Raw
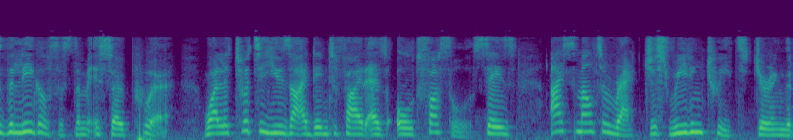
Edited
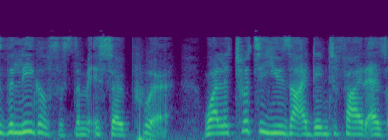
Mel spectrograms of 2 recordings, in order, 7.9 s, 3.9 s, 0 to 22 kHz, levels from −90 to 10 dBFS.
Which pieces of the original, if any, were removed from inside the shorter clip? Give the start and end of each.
none

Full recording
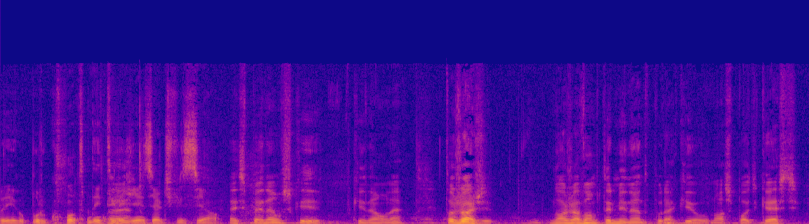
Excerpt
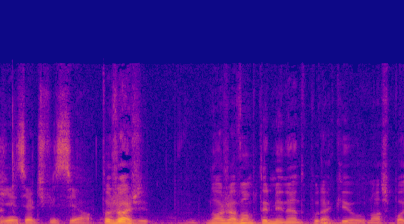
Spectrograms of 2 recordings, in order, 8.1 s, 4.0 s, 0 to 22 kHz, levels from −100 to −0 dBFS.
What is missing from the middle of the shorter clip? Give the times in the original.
2.2 s to 4.4 s

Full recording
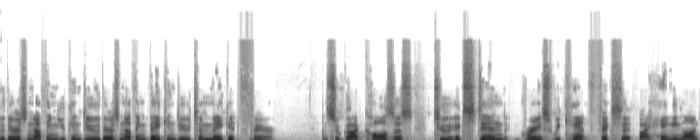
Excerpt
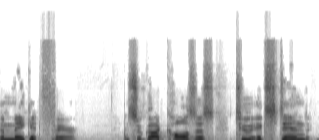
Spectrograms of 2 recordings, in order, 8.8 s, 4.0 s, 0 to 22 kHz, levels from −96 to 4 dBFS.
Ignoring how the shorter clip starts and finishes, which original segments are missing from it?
none

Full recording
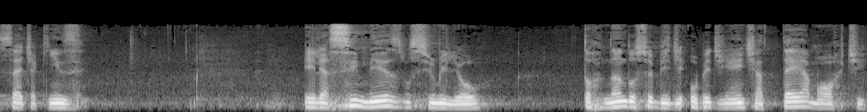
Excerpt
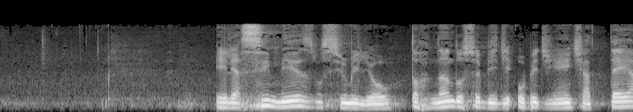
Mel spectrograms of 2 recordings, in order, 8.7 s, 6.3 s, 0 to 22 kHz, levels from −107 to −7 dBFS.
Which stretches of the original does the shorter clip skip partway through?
4.9 s to 5.8 s

